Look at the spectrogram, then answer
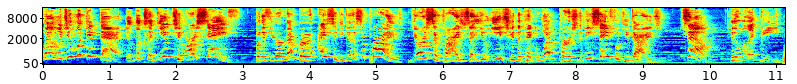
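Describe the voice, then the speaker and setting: A put-on character voice pitched high moves at a moderate pace. Faint music plays in the background. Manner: brash, impatient, cheerful.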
